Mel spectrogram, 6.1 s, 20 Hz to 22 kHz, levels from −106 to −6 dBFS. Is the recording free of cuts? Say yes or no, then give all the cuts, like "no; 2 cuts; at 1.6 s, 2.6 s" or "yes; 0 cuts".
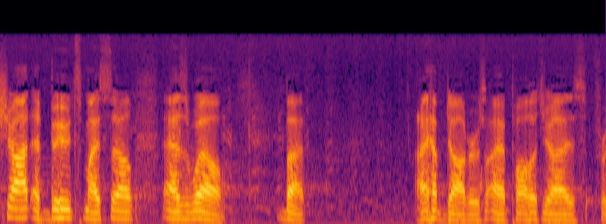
yes; 0 cuts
